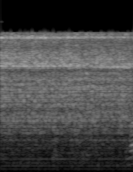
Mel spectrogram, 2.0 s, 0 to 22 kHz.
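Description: CO2 laser engraver running while it engraves a glass bottle on its rotary roller attachment: a steady machine noise with a faint low hum.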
